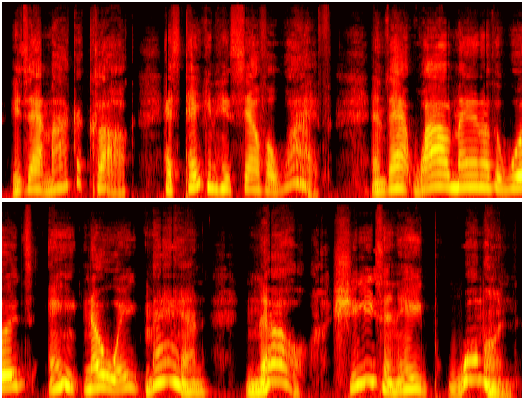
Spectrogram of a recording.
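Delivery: high, twangy gossip revealing a secret; folksy shopkeeper voice. A narrator's reading. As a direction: play a sly rural shopkeeper.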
